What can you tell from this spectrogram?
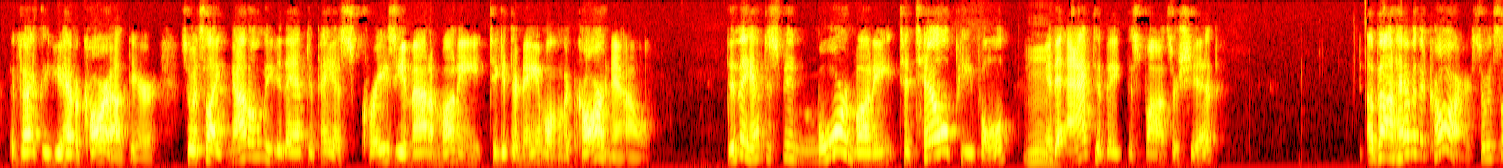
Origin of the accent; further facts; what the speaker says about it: Memphis, Tennessee, United States; because I'm from Memphis and I just had connections to be able to just talk to the guy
